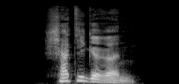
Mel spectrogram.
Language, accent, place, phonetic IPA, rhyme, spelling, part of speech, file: German, Germany, Berlin, [ˈʃatɪɡəʁən], -atɪɡəʁən, schattigeren, adjective, De-schattigeren.ogg
- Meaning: inflection of schattig: 1. strong genitive masculine/neuter singular comparative degree 2. weak/mixed genitive/dative all-gender singular comparative degree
